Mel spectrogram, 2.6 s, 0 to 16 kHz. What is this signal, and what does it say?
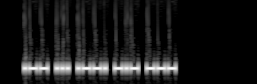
Morse code, heard as a keyed tone, about 44 wpm, 700 Hz. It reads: WSPKO
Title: Code Groups - 5 Letters - 45wpm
